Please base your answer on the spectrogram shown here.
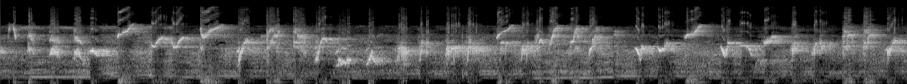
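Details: Bali myna, a songbird endemic to western Bali's forests in Indonesia, singing energetically: dense run of varied whistled and chattering notes, rising and falling slurs and sharp clicks packed closely together, loud and continuous throughout.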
